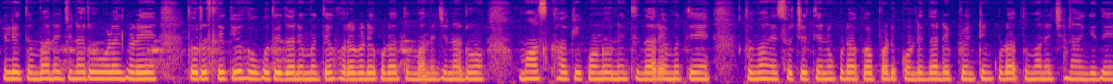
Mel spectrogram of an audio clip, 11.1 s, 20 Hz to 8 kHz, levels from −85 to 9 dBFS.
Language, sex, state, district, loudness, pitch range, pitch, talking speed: Kannada, female, Karnataka, Bijapur, -14 LUFS, 220-230 Hz, 225 Hz, 125 wpm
